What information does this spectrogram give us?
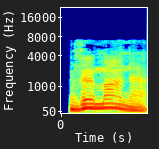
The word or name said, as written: vimana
